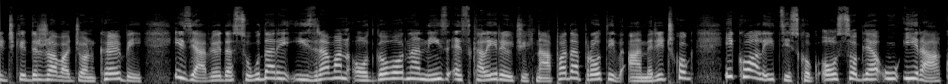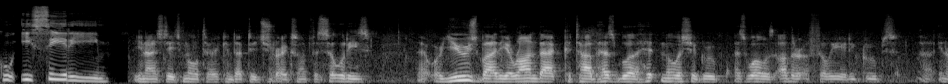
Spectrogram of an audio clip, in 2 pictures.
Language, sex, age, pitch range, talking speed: Croatian, female, 40-59, 170-250 Hz, 145 wpm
